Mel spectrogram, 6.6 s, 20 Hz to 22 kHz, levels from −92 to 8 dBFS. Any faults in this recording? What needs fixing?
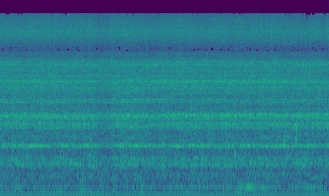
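No faults heard; nothing needs fixing.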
